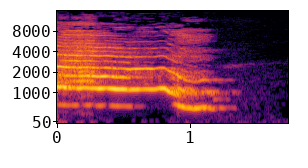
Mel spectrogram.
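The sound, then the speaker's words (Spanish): Women screaming in a dramatized castle scene: one long, loud, high-pitched scream whose pitch dips lower near the end before it cuts off, alone with no speech. “¿Qué son esos gritos? Son gritos de mujeres.”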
